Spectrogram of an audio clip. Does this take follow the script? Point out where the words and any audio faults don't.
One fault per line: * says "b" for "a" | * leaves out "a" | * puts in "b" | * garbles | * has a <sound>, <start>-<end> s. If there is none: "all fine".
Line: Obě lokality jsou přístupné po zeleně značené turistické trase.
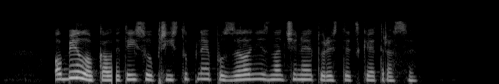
* has a dropout, 1.1-1.2 s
